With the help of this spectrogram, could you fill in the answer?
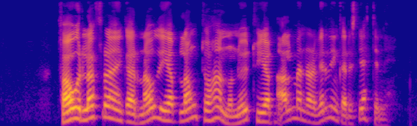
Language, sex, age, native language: Icelandic, male, 40-49, Icelandic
